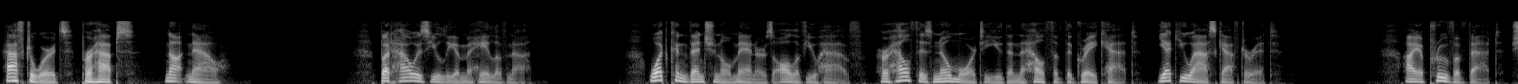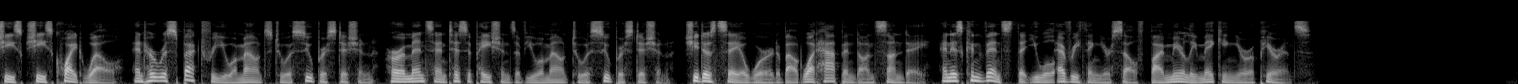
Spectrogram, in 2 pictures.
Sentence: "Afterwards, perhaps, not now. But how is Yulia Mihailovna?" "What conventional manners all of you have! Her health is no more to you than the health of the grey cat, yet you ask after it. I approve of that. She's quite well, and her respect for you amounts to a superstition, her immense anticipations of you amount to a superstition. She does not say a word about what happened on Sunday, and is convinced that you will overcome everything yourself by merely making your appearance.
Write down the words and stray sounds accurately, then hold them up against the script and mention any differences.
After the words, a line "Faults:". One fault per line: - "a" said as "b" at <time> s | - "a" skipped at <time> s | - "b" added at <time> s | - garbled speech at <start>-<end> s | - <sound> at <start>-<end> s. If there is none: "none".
"Afterwards, perhaps, not now. But how is Yulia Mihailovna?" "What conventional manners all of you have! Her health is no more to you than the health of the grey cat, yet you ask after it. I approve of that. She's she's quite well, and her respect for you amounts to a superstition, her immense anticipations of you amount to a superstition. She does say a word about what happened on Sunday, and is convinced that you will everything yourself by merely making your appearance.
Faults:
- "she's" added at 15.4 s
- "not" skipped at 22.4 s
- "overcome" skipped at 25.7 s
